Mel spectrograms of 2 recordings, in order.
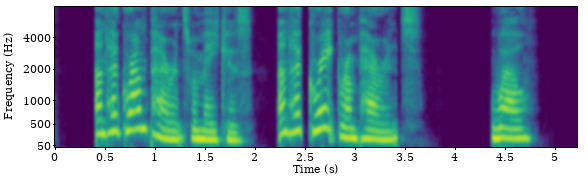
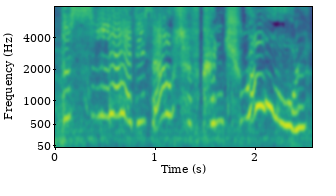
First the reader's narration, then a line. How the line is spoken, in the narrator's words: shouted Jingle in a panic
